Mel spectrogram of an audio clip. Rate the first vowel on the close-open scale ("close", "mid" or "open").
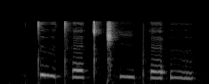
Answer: close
